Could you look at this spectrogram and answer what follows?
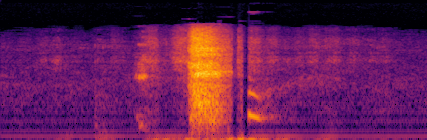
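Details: First recording, with sound settings adjusted so the audio sounds odd: a short intake of breath, then one sharp, explosive sneeze and a small trailing sound over a steady low room hum.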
